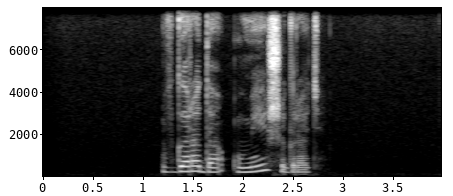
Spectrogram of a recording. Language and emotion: Russian, neutral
